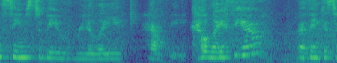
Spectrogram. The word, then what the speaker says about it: Calathea: Calathea, I think is how Yes, it is. how you pronounce Calathea.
